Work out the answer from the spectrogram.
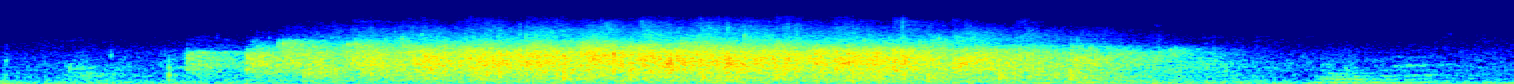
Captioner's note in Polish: oklaski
